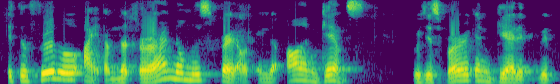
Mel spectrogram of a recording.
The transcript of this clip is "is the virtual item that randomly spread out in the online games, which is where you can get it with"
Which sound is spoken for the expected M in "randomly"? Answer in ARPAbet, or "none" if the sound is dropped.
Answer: M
